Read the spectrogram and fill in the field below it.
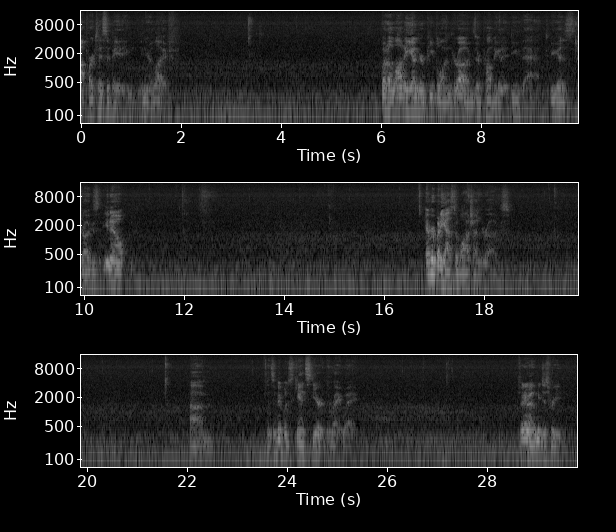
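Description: A man speaks calmly in short bursts, close by, with pauses between.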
